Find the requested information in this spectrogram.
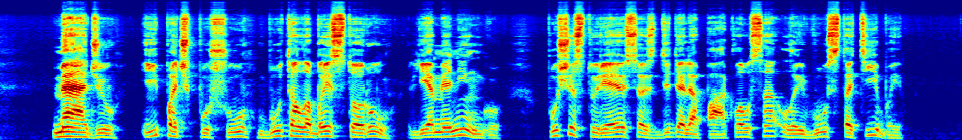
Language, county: Lithuanian, Kaunas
